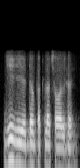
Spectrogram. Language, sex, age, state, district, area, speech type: Hindi, male, 30-45, Uttar Pradesh, Bhadohi, rural, conversation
